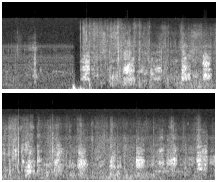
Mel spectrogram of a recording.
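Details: Presa Canario and Neapolitan Mastiff pups playing together: after a sharp knock, a run of short, rough growling yaps and grunts, rising and falling in quick uneven bursts.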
